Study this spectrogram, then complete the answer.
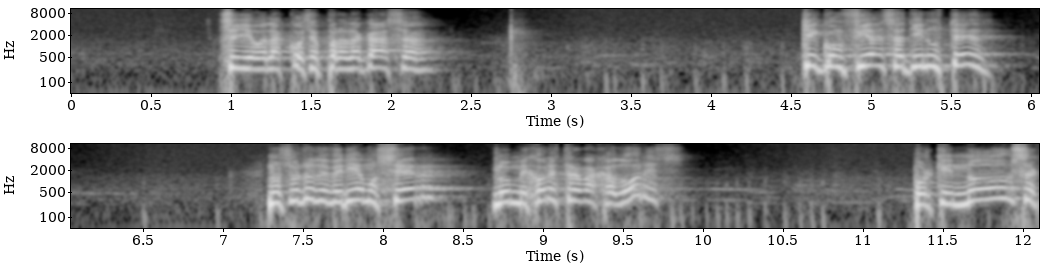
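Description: A middle-aged man speaks with animation into a microphone, in bursts with pauses.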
